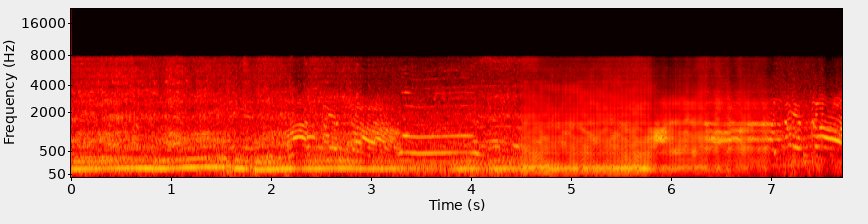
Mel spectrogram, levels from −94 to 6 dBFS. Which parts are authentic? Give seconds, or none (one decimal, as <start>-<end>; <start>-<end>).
0.0-4.5; 7.0-7.7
